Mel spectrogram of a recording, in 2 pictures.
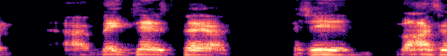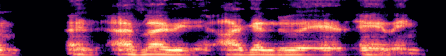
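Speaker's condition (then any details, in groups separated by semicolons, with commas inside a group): ALS/MND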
